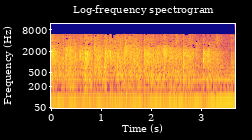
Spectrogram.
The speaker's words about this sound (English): Thanks to the panel. This was really great. Really good stuff to think about. So give them applause, please.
